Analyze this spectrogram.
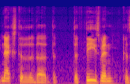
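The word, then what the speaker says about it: Theismann: to the the the thiesman because it's not theisman it's thiesman diedman reminds what heisman i don't know my mumbled saying that but the heisman rhymes with a heisman and it's stevesmen uh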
